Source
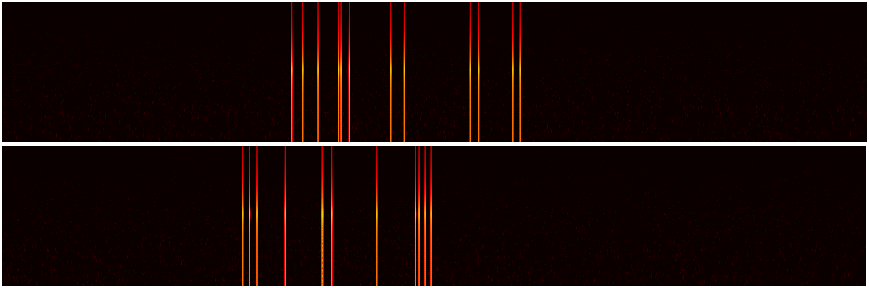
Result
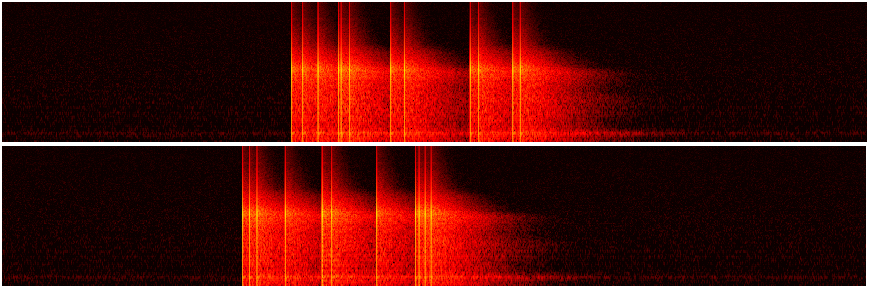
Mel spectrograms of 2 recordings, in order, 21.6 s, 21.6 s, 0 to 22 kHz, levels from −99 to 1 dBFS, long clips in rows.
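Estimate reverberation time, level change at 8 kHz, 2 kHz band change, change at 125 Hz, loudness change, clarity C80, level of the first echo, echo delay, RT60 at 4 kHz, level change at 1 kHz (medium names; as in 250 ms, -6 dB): 2.3 s, +3.5 dB, +4.0 dB, +4.5 dB, +3.5 dB, 8.5 dB, no echo, no echo, 1.3 s, +4.0 dB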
